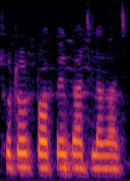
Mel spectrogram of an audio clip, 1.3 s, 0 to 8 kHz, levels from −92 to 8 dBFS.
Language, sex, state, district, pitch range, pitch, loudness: Bengali, female, West Bengal, Malda, 215-230 Hz, 220 Hz, -24 LUFS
